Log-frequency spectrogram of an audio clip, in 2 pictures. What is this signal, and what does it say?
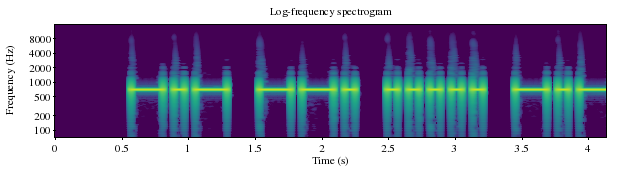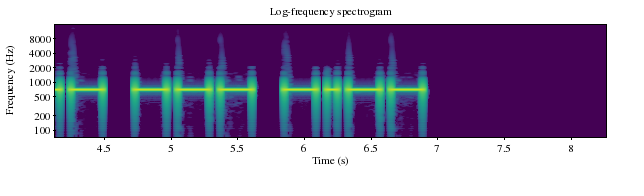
Morse code, heard as a keyed tone, about 16 wpm, 700 Hz. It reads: KG5YOY
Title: USA Call Signs - 6 Characters - Repeated 3x - 15wpm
